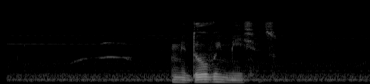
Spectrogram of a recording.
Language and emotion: Russian, neutral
